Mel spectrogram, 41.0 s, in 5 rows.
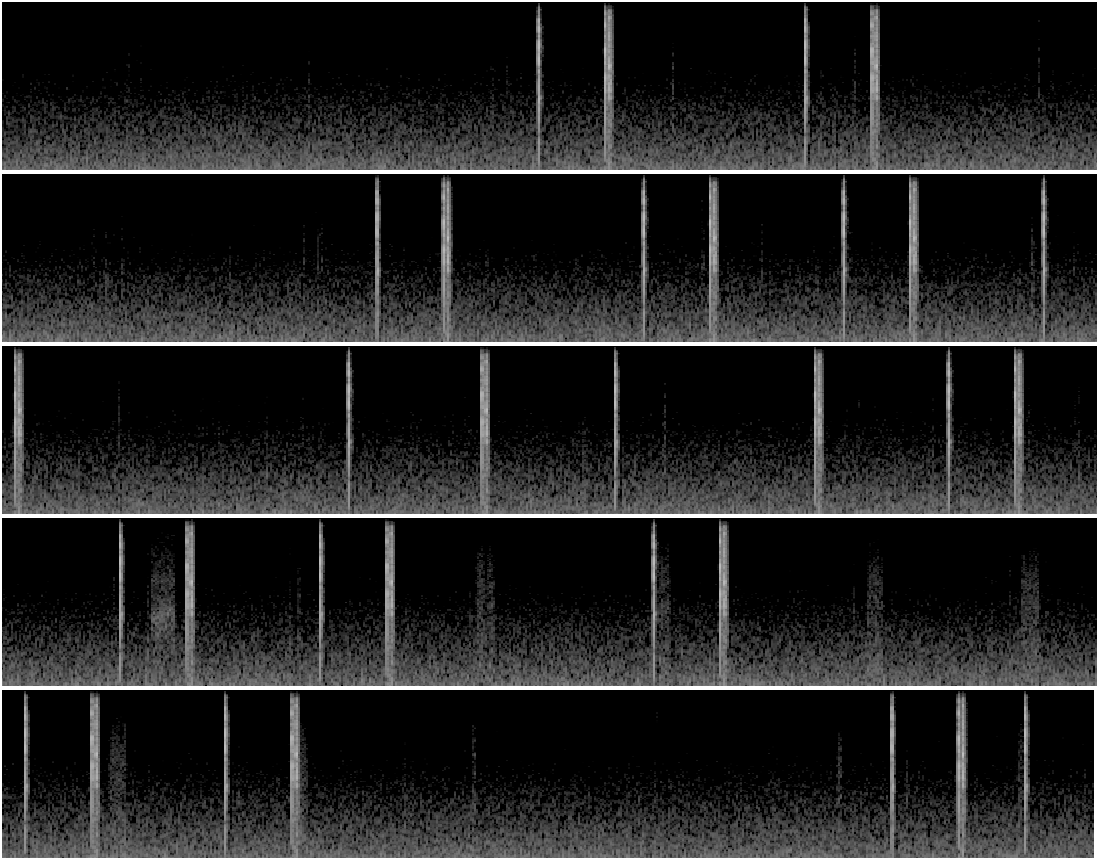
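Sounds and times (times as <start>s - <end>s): faint steady hiss: 0.0s - 41.0s
computer mouse clicks: 4.0s - 4.7s, 6.0s - 6.7s, 15.9s - 16.7s, 22.5s - 22.7s, 23.5s - 24.2s, 25.5s - 26.2s, 26.8s - 28.4s, 29.5s - 30.2s, 32.2s - 33.8s, 34.5s - 35.2s, 39.5s - 40.6s.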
